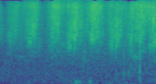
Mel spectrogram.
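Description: Handling noise: a hand rubbing and brushing over the camera's microphone in a run of short scrapes, with a soft bump about a second in.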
